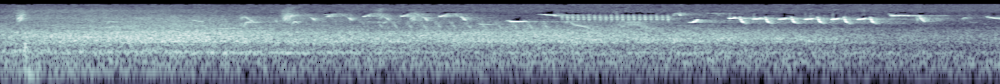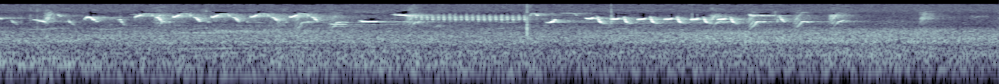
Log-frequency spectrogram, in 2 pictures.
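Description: A songbird singing several runs of quick, high repeated notes over a steady rush of flowing river water.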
